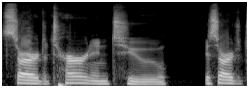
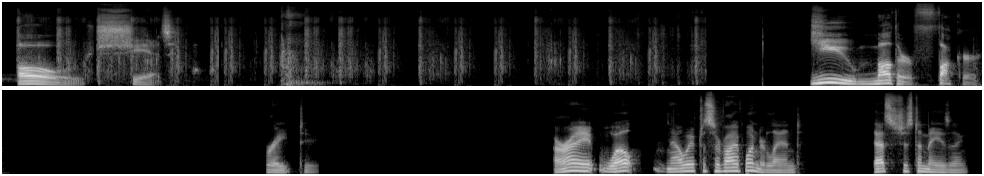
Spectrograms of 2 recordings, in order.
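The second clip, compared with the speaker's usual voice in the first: fed-up, irritated, exasperated, annoyed outburst. Playing a game after a creature vanishes behind a tree, annoyed. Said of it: "You can hear it in my voice here that I'm getting pretty annoyed".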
